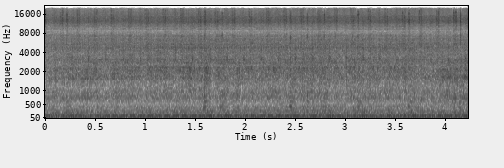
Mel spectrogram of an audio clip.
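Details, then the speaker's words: 1954 Chevy 3100 V8, cold idle: lumpy uneven beat with one cylinder not firing, unknown which; injector working, suspected missing spark, connectors being checked. "Yeah, we're not hitting on one of them. I don't know which one though."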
